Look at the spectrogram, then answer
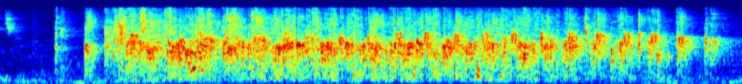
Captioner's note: applause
